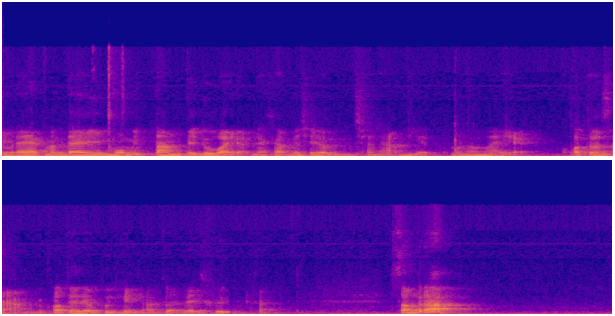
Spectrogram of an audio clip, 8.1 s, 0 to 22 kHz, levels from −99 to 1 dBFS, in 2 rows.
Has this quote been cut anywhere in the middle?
yes; 1 cut; at 5.6 s

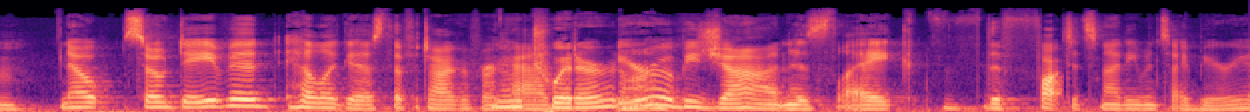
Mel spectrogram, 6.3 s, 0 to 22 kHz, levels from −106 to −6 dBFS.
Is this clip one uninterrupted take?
no; 2 cuts; at 3.1 s, 5.3 s

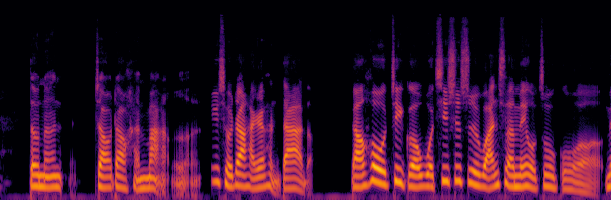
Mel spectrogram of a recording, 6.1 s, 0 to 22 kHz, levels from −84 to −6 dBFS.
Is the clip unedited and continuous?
no; 1 cut; at 2.0 s

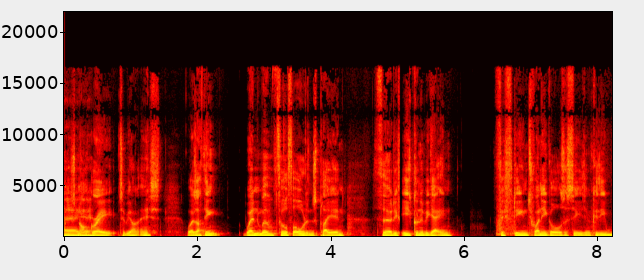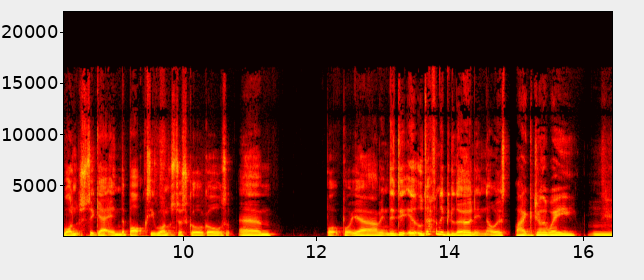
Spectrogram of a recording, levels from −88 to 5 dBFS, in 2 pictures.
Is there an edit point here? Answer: yes; 3 cuts; at 5.0 s, 10.8 s, 14.9 s

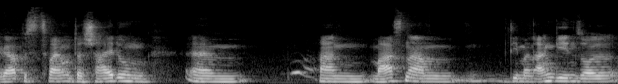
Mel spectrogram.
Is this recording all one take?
yes; 0 cuts

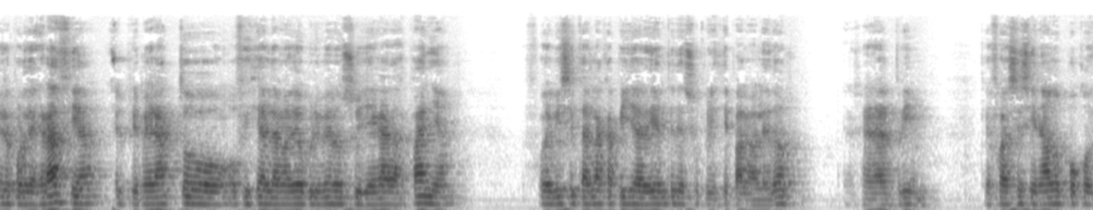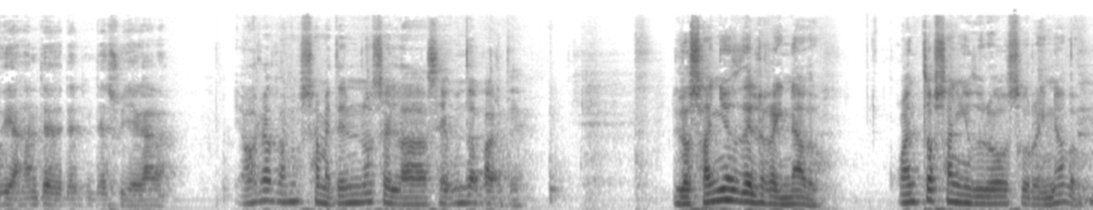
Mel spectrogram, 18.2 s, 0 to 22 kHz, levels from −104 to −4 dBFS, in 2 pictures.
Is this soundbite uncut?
no; 1 cut; at 9.6 s

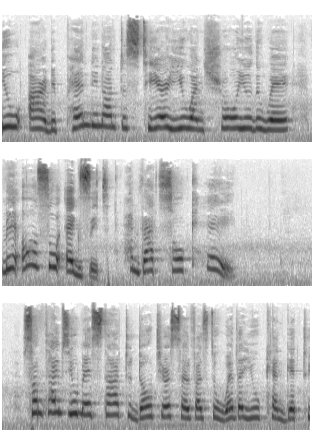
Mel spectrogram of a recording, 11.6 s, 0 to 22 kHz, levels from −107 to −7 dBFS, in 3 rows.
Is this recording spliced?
no; 0 cuts

